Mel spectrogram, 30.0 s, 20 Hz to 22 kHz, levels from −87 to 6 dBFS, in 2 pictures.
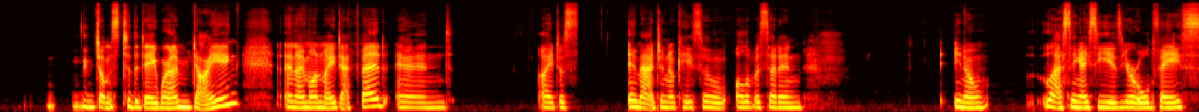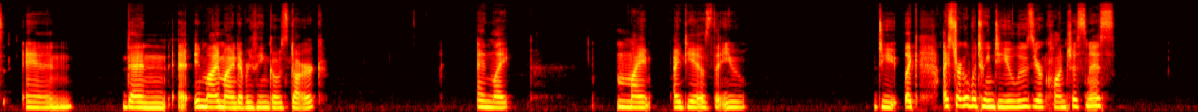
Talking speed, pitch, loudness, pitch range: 120 wpm, 200 Hz, -17 LUFS, 195-225 Hz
